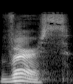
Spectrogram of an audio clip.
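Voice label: "Verse" US English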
